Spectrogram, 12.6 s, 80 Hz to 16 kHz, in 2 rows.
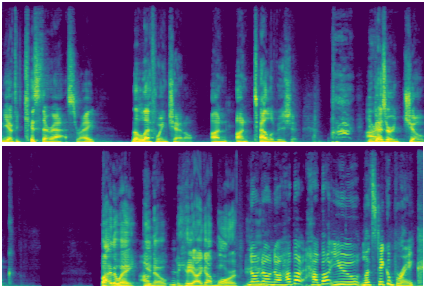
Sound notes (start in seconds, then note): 4.9 laugh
